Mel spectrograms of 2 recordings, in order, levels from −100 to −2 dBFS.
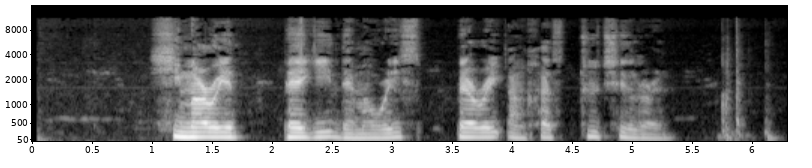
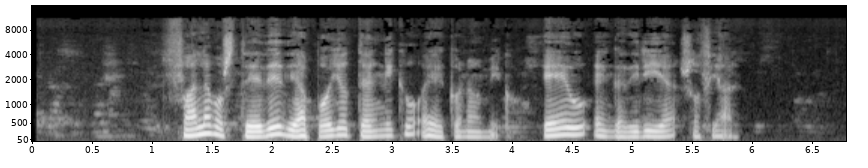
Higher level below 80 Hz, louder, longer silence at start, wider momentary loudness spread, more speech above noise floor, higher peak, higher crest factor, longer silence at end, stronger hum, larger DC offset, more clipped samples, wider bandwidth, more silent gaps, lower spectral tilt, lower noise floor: about the same, -52 dBFS vs -50 dBFS; about the same, -17 LUFS vs -15 LUFS; second, 1 s vs 1.15 s; first, 19 LU vs 14 LU; about the same, 41 dB vs 43 dB; about the same, 0 dBFS vs 0 dBFS; about the same, 18 dB vs 16 dB; second, 0.15 s vs 0.9 s; neither; neither; neither; about the same, 11.5 kHz vs 11.5 kHz; neither; about the same, -6 dB/octave vs -7 dB/octave; about the same, -57 dBFS vs -59 dBFS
